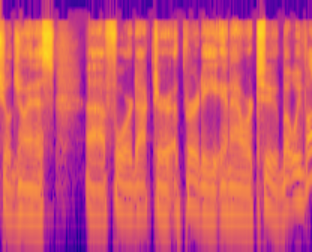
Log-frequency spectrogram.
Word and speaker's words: Purdy: In hour two, Dr. Laura Purdy, P-U-R-D-Y, not pretty. I'm not mispronouncing pretty, although she is lovely.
